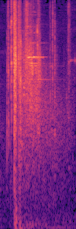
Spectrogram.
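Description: Gunfire in the Warzone video game, a quick rattle of several close shots in a tight burst, followed by a brief echoing tail, short and loud with no talking.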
